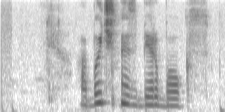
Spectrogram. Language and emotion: Russian, neutral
